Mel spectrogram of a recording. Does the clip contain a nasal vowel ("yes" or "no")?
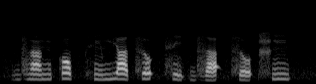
yes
